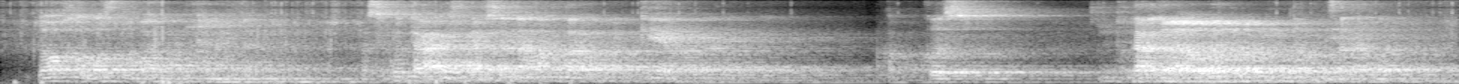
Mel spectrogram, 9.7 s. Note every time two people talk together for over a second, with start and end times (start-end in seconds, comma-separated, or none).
7.5-9.1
